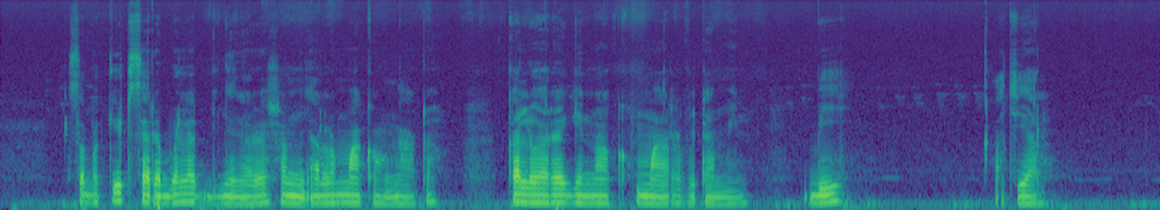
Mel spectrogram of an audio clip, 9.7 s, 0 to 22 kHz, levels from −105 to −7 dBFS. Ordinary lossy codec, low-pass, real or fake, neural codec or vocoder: none; none; real; none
